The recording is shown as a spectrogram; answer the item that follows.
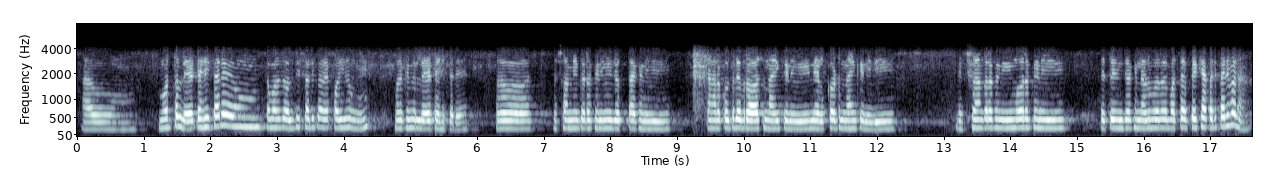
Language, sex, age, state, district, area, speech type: Odia, female, 30-45, Odisha, Dhenkanal, rural, conversation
